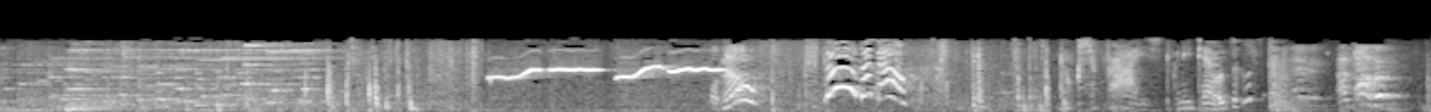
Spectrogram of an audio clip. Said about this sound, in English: When you whistle, open the front door fast. If you see a tall, dark streak of light going, shh, it's me.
